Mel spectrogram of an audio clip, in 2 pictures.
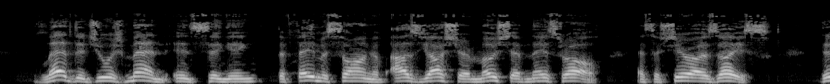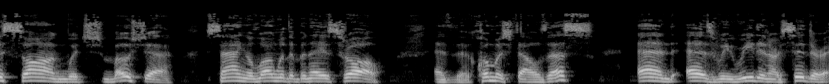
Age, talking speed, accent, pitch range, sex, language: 50-69, 145 wpm, American, 135-185 Hz, male, English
